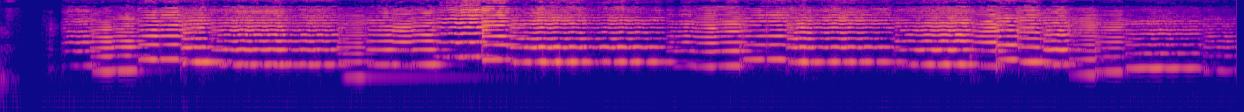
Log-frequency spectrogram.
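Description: Solo violin playing the opening phrase of a ballad: a melody of held notes with vibrato, starting about half a second in, with a lower note sounding beneath it for a moment near the middle. It is played plainly, as a line to sing along with.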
